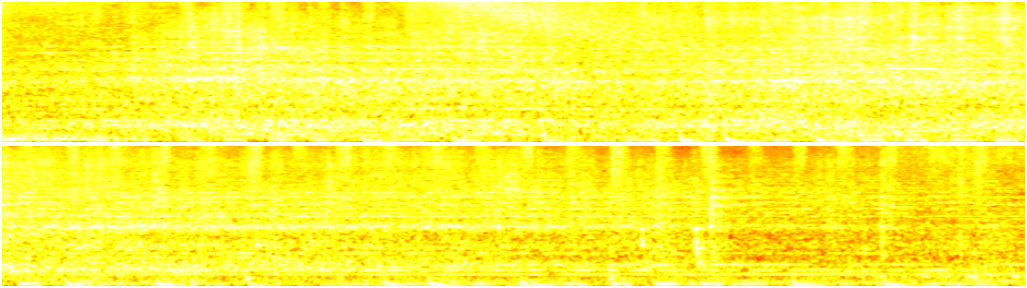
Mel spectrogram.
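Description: A train runs along the Arctic railway line near Nadym in Russia, a loud, steady rumble and rattle of wheels and carriages that fills the whole clip with no letup and no voices.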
